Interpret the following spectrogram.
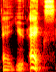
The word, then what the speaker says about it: aux: Though you don't pronounce it, not that it matters when you say it out loud, I suppose, whether you know it has an X or not, okay?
